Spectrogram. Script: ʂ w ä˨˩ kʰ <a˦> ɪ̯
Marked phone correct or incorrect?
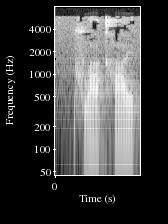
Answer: correct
